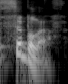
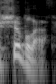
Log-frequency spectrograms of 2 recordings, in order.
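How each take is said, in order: First: The word begins with an 's' sound. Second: The word begins with a 'sh' sound. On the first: The speaker is from Ephraim. The speaker calls it wrong. "They have a local dialect that they say it as Sibboleth" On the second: The speaker is not from Ephraim. The speaker calls it right. "If they don't say it correctly you die"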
